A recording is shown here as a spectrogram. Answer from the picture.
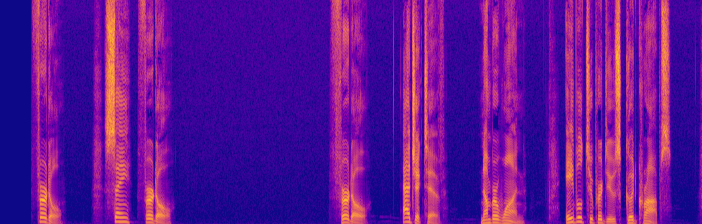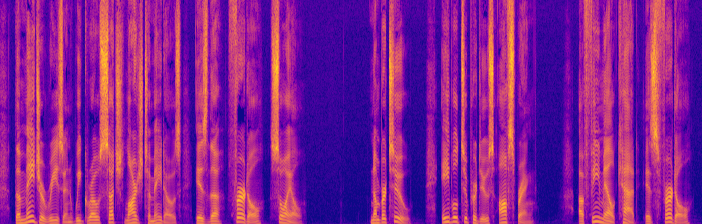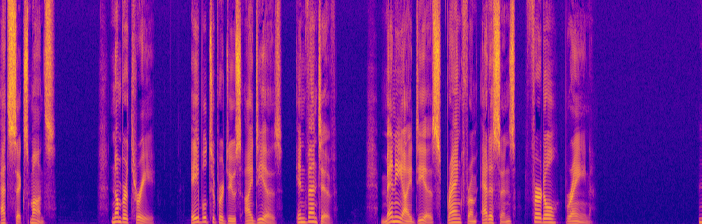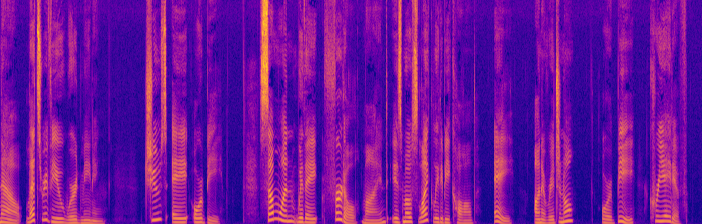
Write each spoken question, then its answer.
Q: Choose A or B. Someone with a fertile mind is most likely to be called A, unoriginal, or B, creative.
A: If you said B, you are right.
